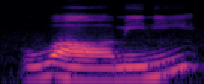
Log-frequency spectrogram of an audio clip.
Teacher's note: It's the second to last stress syllable, or second to last syllable is stressed.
